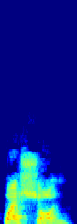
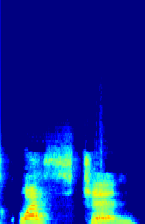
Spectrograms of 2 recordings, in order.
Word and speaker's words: question: When you have letter S before T I O N. Sometimes the T and the I there makes the ch sound. question. So it is not question it is question cheat nature.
